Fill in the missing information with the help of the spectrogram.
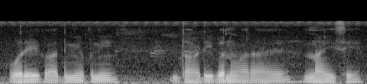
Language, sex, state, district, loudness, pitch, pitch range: Hindi, male, Uttar Pradesh, Saharanpur, -16 LUFS, 100 Hz, 100-105 Hz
